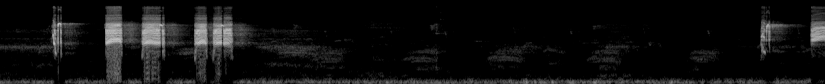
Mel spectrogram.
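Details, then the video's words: Contest between a pair of Sindhi black francolins: a harsh phrase of a sharp opener and three buzzy bursts, a quiet stretch, then another phrase beginning near the end. "do Kale Sindhi chitron ka mukabala Kale teetar ki khubsurat awaaz"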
